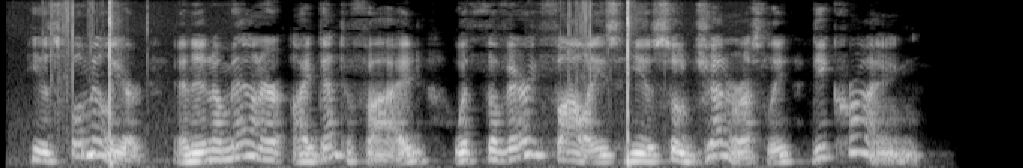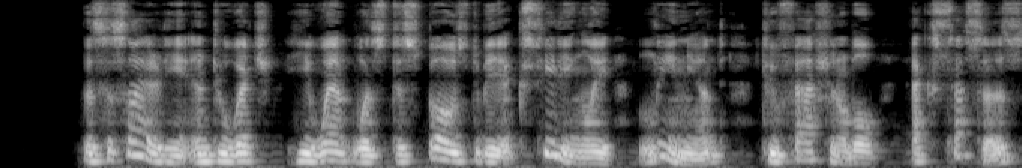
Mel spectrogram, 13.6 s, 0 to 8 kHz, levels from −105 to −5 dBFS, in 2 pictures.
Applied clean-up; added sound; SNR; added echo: none; Crack; 7 dB; reverberation time 0.2 s.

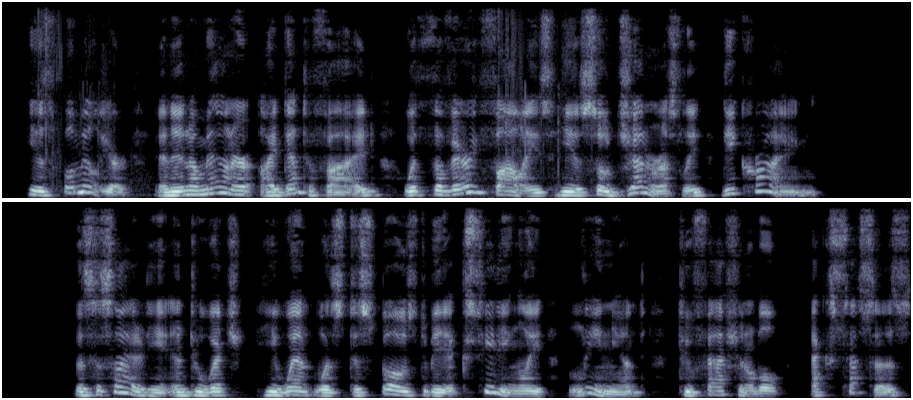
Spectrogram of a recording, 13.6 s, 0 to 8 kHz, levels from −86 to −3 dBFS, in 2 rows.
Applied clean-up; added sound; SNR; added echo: neural mask model DeepFilterNet 3.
